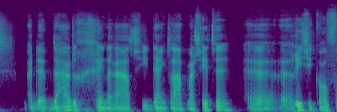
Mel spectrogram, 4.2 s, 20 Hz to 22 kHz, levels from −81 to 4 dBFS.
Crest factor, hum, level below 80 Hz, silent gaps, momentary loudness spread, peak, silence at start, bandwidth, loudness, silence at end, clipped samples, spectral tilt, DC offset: 20 dB; none; -48 dBFS; none; 6 LU; -6 dBFS; 0 s; 17.5 kHz; -26 LUFS; 0 s; under 0.1%; -4 dB/octave; under 0.1%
